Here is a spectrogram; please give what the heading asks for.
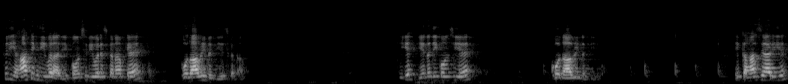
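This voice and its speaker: A man teaching an exam-prep geography lesson, firing quick questions at students and answering them himself. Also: high-pitched, fairly bright tone.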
